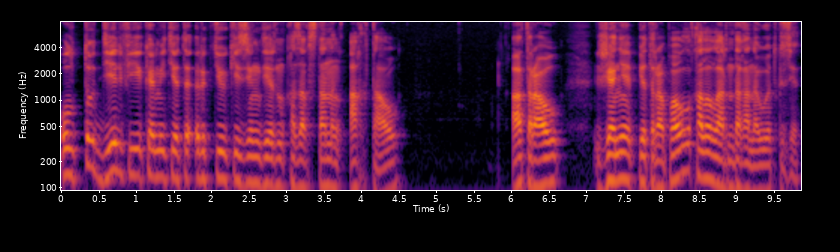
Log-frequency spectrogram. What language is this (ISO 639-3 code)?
kaz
